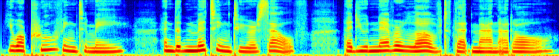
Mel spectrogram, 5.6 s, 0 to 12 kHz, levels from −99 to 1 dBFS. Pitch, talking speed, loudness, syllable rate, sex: 220 Hz, 180 wpm, -16 LUFS, 5.0 syllables/s, female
